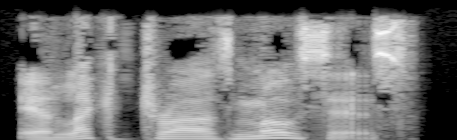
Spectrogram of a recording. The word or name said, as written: electrosmosis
